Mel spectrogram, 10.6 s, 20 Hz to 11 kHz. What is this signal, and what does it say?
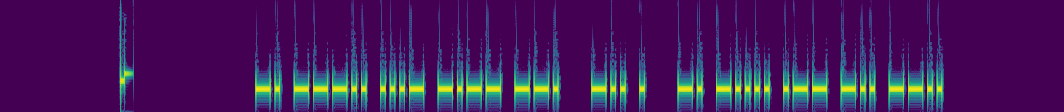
Morse code, heard as a keyed tone, about 25 wpm, 700 Hz. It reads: N8VYG DE N6WDZ
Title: USA Callsign DE Callsign - 5 Characters - 25wpm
